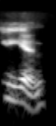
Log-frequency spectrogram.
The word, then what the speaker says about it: Keyishian: Keyishian. That's right. Keyishian. Four Keyishian. syllables. 4 syllables.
